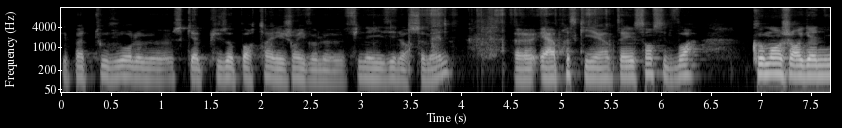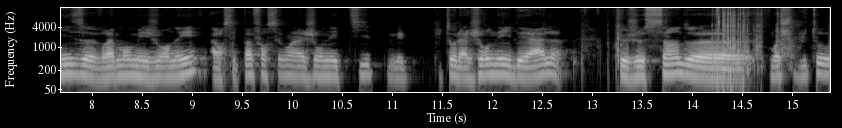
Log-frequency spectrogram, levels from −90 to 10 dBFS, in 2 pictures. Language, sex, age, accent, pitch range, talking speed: French, male, 20-39, French, 120-145 Hz, 215 wpm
